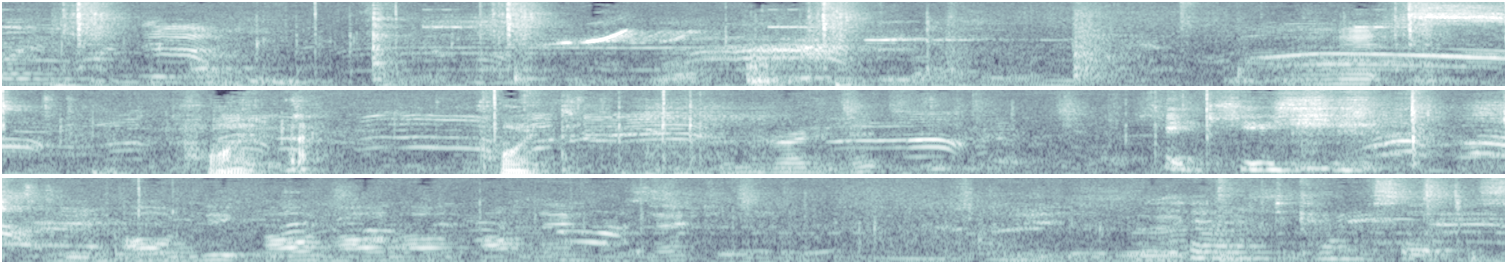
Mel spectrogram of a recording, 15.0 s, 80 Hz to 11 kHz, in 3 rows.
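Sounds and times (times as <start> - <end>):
spectators shouting and yelling: 0.0 - 8.6, 9.5 - 11.0, 13.2 - 15.0.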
